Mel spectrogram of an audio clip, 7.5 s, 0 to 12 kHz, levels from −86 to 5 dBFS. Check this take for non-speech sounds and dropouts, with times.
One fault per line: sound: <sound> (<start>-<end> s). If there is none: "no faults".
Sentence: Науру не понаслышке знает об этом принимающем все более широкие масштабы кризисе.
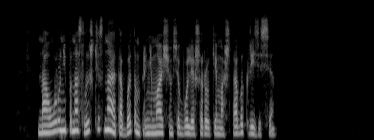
no faults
